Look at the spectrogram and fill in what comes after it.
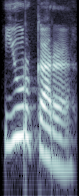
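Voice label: "юркарӧ", Komi, female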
